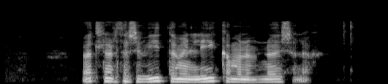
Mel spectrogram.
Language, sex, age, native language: Icelandic, male, 30-39, Icelandic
